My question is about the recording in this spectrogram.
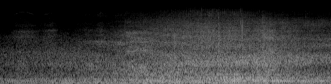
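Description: A car speeds past on a street meant for walking pace, its broad road noise swelling to a peak and then easing slightly, with no voices.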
